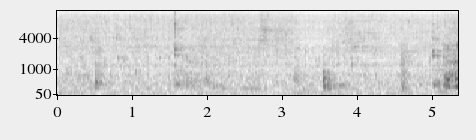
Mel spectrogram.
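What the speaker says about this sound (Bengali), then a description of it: "এগুলো এখন সুন্দর করে আমার কষিয়ে নিতে হবে।" Spices in hot oil sizzle in a pan while a utensil stirs them, with intermittent scraping knocks against the pan over a steady low fry.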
